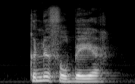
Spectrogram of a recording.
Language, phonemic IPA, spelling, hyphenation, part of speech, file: Dutch, /ˈknʏ.fəlˌbeːr/, knuffelbeer, knuf‧fel‧beer, noun, Nl-knuffelbeer.ogg
- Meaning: teddy bear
